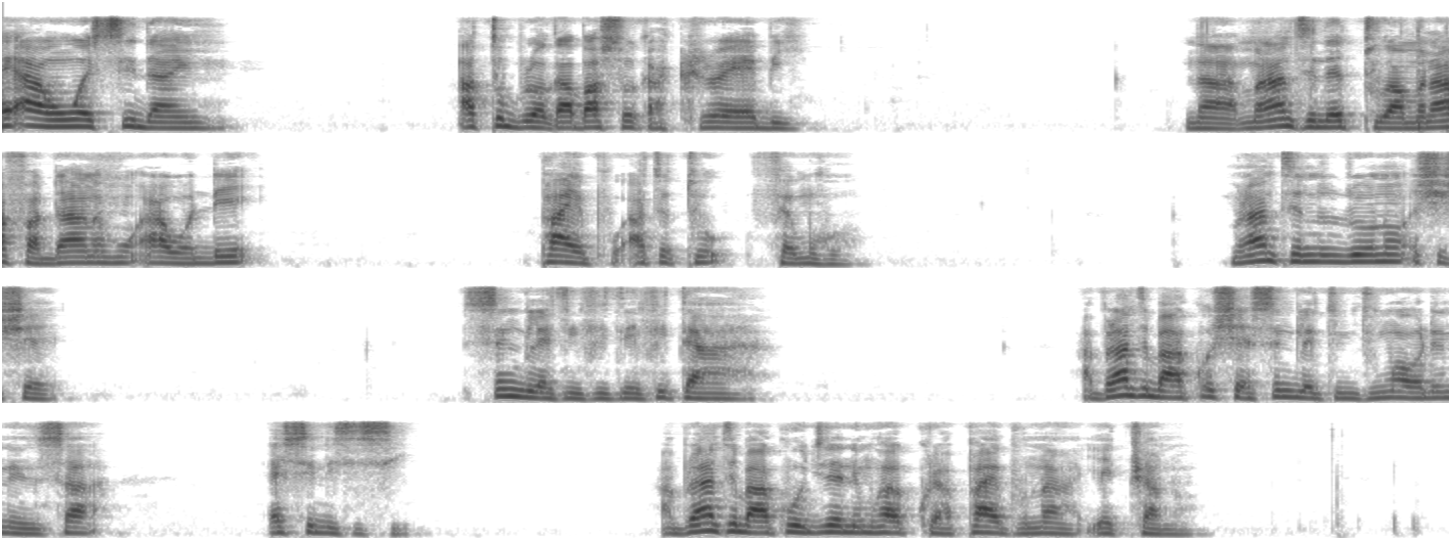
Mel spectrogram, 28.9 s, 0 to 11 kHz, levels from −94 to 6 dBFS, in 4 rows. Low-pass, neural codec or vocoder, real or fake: 7.2 kHz; none; real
